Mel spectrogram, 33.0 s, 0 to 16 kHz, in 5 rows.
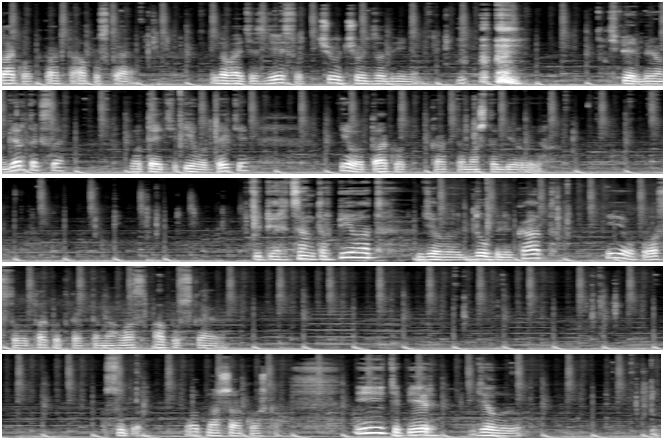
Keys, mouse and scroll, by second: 0.6 click, 1.4 alt+click, 1.5 q, 2.4 right click, 2.8 click, 2.9 w, 4.2 click, 4.3 q, 4.8 middle click, 6.2 right click, 6.2 middle click, 6.6 alt+click, 7.6 click, 8.7 r, 11.2 click, 11.3 q, 12.2 alt+click, 12.9 right click, 13.1 click, 13.5 middle click, 13.6 right click, 14.1 alt+click, 14.1 middle click, 14.7 w, 15.4 right click, 15.6 ctrl+c, 18.0 ctrl+d, 18.8 w, 21.1 click, 24.4 alt+click, 24.6 middle click, 25.8 click, 25.8 q, 27.8 alt+click, 31.6 click, 32.2-32.7 scroll, 32.7 alt+click, 32.9 w.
